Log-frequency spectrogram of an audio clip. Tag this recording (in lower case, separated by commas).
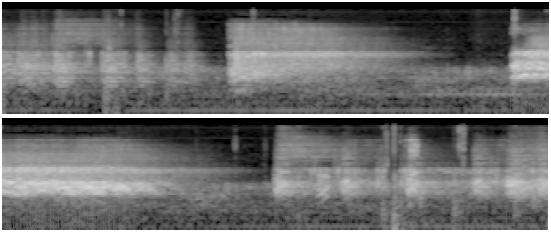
music, growling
